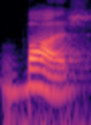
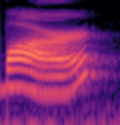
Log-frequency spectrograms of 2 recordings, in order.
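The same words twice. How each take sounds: First: The r is a soft, light Turkish r. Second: The r is a strong American-style r. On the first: The speaker calls it right. "In Turkish, we would pronounce it like that" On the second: The speaker calls it wrong. "we don't say bar with the American accent"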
